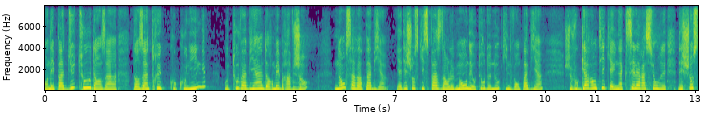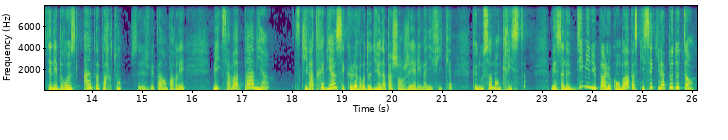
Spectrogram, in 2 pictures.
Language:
French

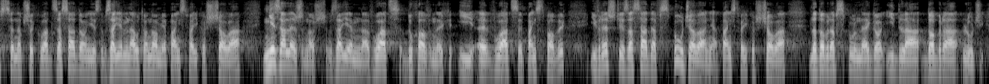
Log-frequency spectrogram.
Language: Polish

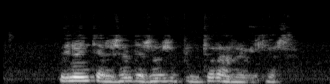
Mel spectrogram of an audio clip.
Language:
Spanish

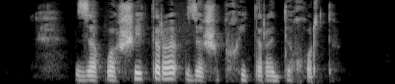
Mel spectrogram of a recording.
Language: Kabardian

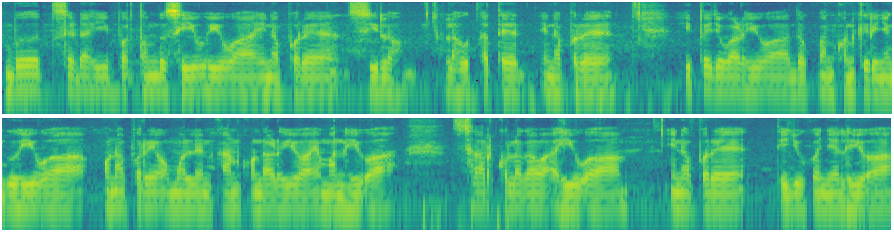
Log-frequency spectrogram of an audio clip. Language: Santali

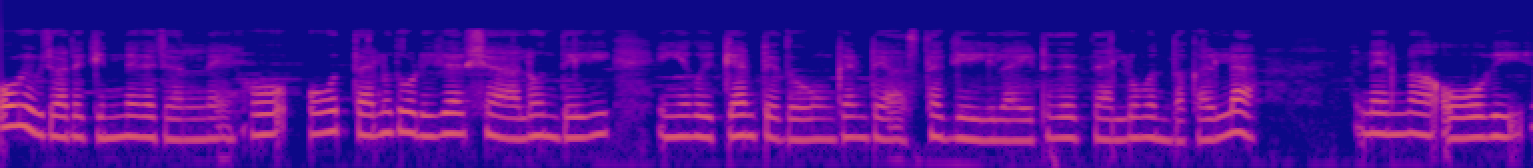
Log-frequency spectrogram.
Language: Dogri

